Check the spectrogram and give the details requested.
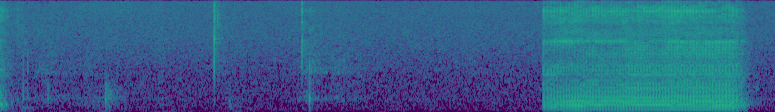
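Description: A quiet room with faint soft snuffles, then one loud rough, buzzing breath sound lasting about two seconds: a young dog snoring.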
